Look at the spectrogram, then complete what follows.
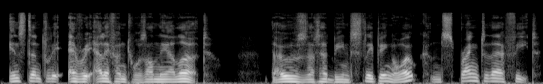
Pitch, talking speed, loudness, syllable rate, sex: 125 Hz, 200 wpm, -17 LUFS, 6.4 syllables/s, male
